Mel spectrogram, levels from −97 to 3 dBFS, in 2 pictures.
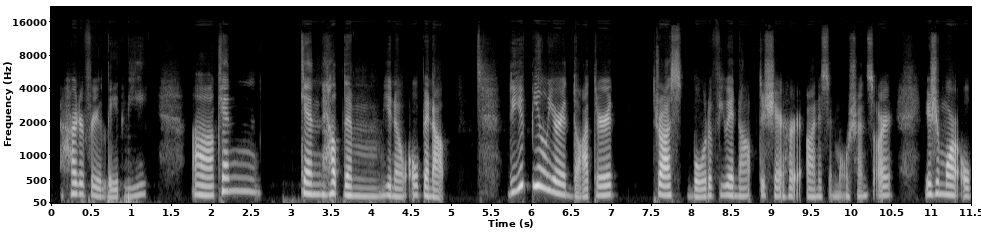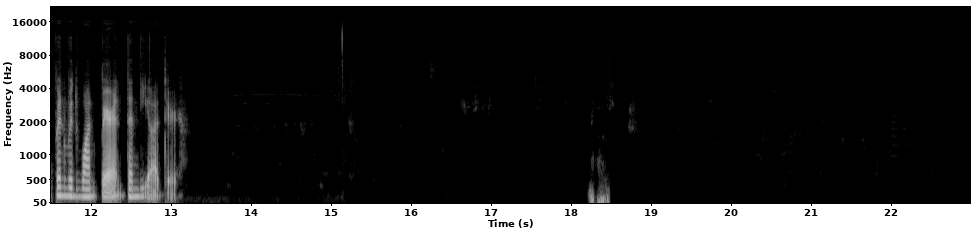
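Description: No technical faults occur in this speech recording, so there is nothing to describe in time order.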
